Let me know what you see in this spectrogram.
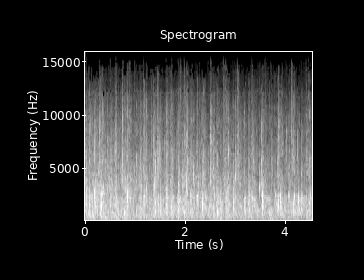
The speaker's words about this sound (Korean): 우리 박수로 우리 감사를 드릴까요?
